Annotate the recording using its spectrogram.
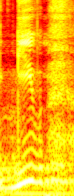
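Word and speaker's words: give: अगर देखिए प्यारे दोस्तों, अगर कोई शब्द है उसके लास्ट में जो ई लिखा रहेगा उसका उच्चारण हम नहीं करते, यानी कोई शब्द है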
